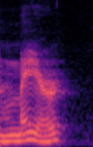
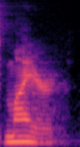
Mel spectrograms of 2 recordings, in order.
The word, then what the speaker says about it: Meyer: He had a character named Martin in a book that Scott Mayer Meyer I got to pronounce it. I'm like, which way is it? It's Meyer, Scott Meyer, uh, who's the author, wrote, uh, who we also had on as a guest.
